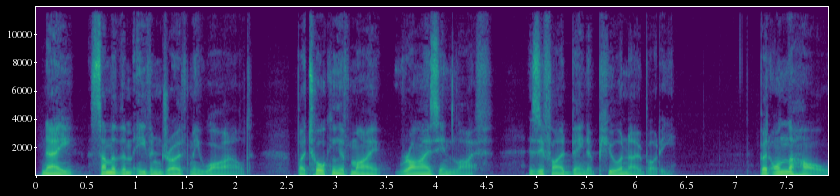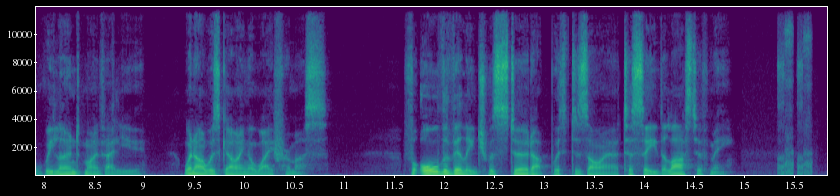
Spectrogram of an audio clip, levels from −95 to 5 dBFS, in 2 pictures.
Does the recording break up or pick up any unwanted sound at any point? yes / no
yes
